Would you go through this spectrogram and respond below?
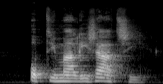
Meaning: optimisation
- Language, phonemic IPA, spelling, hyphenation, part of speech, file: Dutch, /ˌɔp.ti.maː.liˈzaː.(t)si/, optimalisatie, op‧ti‧ma‧li‧sa‧tie, noun, Nl-optimalisatie.ogg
